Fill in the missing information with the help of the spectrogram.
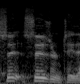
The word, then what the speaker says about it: suzerainty: And basically, the deal was, and if you want to know it, suzerainty, that's a big three-syllable word that basically means paid protection.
